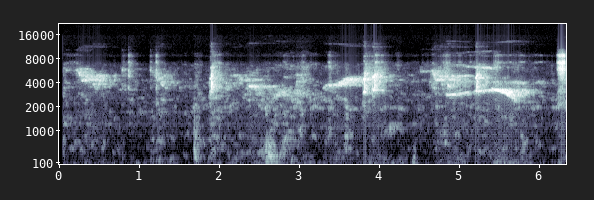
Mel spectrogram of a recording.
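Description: Birdsong: a series of short chirps and whistled notes in separate phrases, some gliding down in pitch.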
